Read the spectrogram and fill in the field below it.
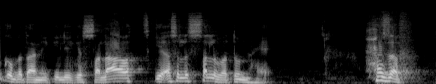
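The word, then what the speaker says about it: صلوٰة: دوسرا حرف لکھ دینا، جیسے صلاۃ، الف کی جگہ واو ہے، یہاں صلوات ہے لیکن پڑھا جاتا ہے صلاۃ۔ تو ہونا تو چاہیے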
